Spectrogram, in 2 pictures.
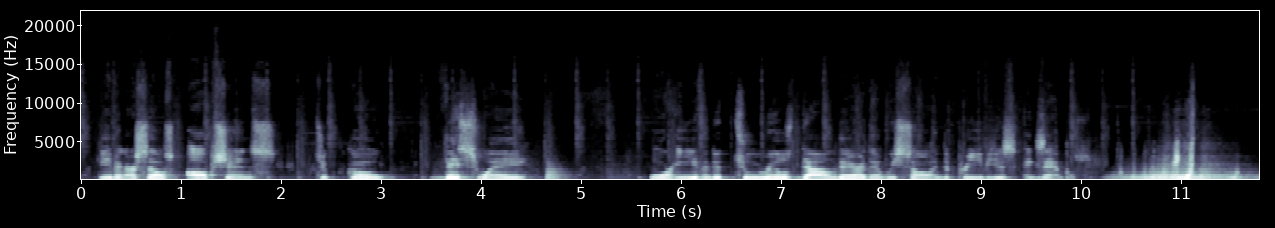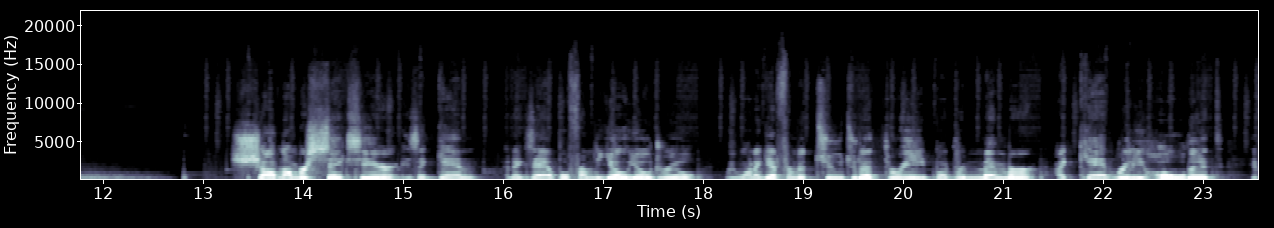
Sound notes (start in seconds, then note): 10.2 transition whooshes; 13.0 upbeat music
